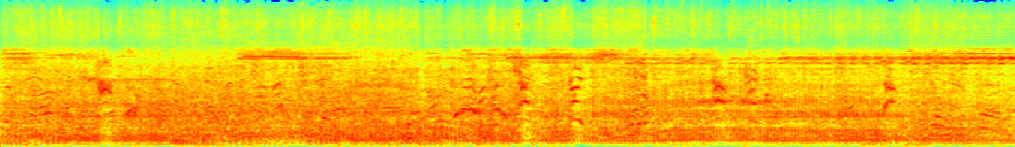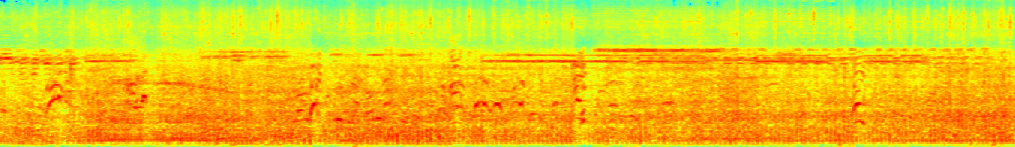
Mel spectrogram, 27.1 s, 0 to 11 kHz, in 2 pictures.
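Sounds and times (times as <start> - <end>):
hooves galloping on asphalt: 0.0 - 27.0
motorcycle engines: 0.0 - 27.0
men shouting and whooping: 3.8 - 10.7, 13.6 - 16.3, 17.2 - 25.5.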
